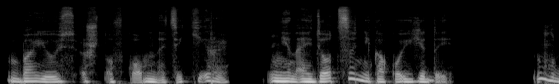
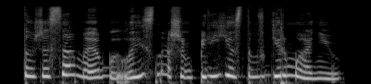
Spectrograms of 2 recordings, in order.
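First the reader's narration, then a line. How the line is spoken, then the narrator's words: Sobbing. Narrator (Russian): всхлипнув, продолжала Кира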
